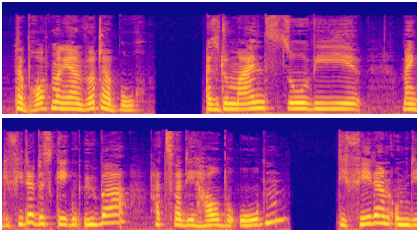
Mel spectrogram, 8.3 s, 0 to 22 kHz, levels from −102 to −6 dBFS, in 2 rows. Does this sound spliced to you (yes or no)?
yes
